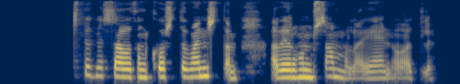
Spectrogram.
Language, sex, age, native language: Icelandic, female, 30-39, Icelandic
